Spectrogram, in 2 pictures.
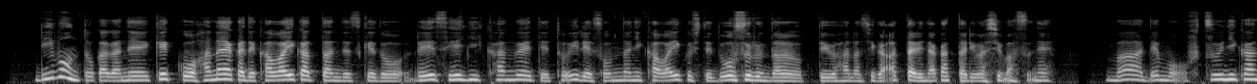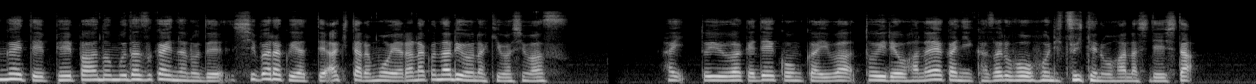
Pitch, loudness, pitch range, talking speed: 185 Hz, -19 LUFS, 165-205 Hz, 360 characters per minute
